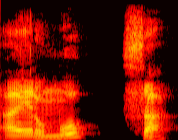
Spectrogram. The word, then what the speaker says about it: aeromoça: é uma oxítona também em aeromoça o mo é a é a sílaba tônica né aeromoça então eh não é também uma oxítona se trata de uma paroxítona porque a sílaba tônica da palavra aeromoça é a penúltima e aqui restou apenas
